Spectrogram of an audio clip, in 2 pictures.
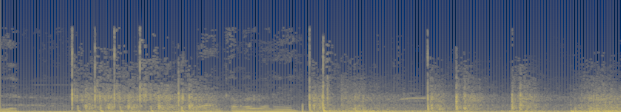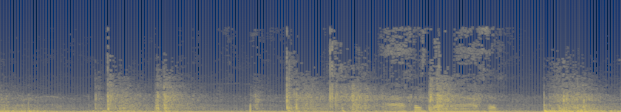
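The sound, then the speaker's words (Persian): Repeated gunshots and sharp explosive bangs crack out at irregular intervals, some in quick bursts, over a noisy crowd of shouting voices outdoors, heard on a Sunday night in Sanandaj during street protests against the Islamic Republic government. “یک شنبه شب همچنین در سنندج صدای انفجار و تیراندازی‌های پی در پی شنیده می‌شد.”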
